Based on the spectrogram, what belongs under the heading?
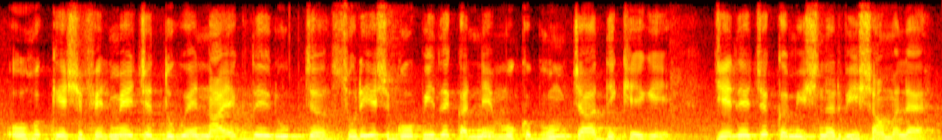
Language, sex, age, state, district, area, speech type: Dogri, male, 18-30, Jammu and Kashmir, Reasi, rural, read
